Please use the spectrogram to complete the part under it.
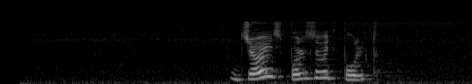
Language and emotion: Russian, neutral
